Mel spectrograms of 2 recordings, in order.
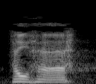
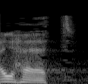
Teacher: بعض القراء يقف بالهاء هيها، والبعض يقف بالتاء المفتوحة هيهات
